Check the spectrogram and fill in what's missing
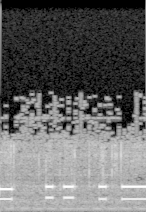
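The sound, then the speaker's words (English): A phone used as a tone dialer plays DTMF dialing tones through its speaker: five crisp dual-pitch beeps, several short and the last one held longer, with a faint hum underneath and no talking. “Because you can play back those tones, because you can set your phone to play back those tones continuously through the speaker.”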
